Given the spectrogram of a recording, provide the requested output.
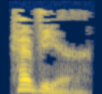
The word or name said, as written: heavier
